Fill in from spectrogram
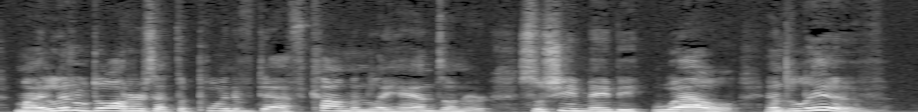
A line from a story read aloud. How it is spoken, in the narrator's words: pleads with the Master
